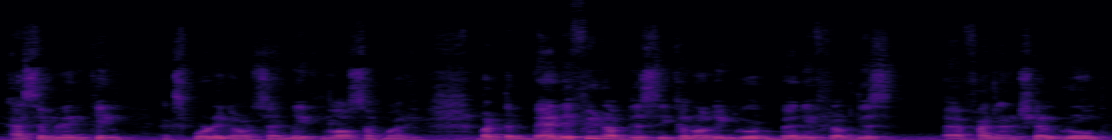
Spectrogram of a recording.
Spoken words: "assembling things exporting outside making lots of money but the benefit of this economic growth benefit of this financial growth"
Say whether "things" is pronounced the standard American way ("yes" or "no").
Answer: no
